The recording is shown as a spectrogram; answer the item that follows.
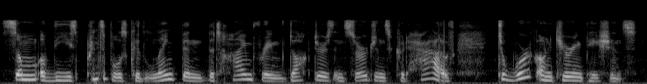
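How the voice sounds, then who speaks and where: Audio drama student, played by a woman: young man, eager and intellectual, insistent, lowish voice, dry recording. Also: animated, normal speed, a little mellow, no room sound. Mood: fervent, insistent.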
